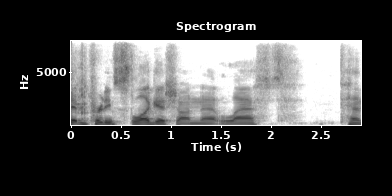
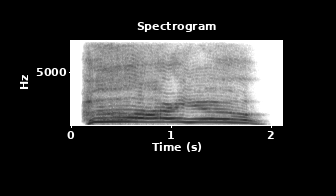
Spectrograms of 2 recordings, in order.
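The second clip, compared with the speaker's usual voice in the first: very high, full-throated, top-of-the-lungs shout, you stretched; 8 dB louder than usual. Norik, seeing torchlight and four figures in the distance, shouting at the top of lungs. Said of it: "he's gonna shout just at the top of his lungs".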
